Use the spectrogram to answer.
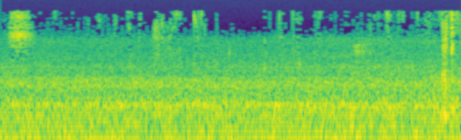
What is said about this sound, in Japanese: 車めっちゃ多いね。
